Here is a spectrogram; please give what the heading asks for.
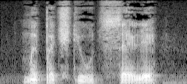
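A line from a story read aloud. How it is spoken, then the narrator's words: Sudden feverish whisper. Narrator (Russian): вдруг лихорадочно зашептал Рон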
